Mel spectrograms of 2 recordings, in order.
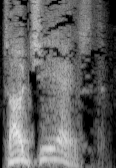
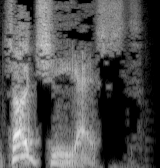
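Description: First: Loud, high, drawn-out question; big-voiced royal demand; king shouting. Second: Slow, drawn-out question, falling; king's slow, insistent inquiry; asking. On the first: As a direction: cry out the question, slowly and high. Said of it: "krzyknął król". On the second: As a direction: stretch the question out with emphasis. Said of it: "zapytał król". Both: A narrator's reading.

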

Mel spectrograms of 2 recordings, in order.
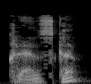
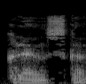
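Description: First: Rising, unbelieving Klęska?; disbelieving question. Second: Klęska said low and falling, much softer; grim confirmation. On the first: Officer hears of the army's fate, rising dread. Asking if it was defeat. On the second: Messenger confirms the rout, quiet and grim. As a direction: let Klęska sink, quiet and heavy. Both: Acted.

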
